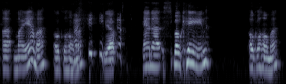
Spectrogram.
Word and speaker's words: Miami: They also have Miami, Oklahoma. Wait, no, not Miami. Miami, Oklahoma.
